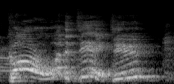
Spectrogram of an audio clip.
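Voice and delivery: high, loud, stretched-out complaint; indignant shout. Real, not acted. Comic calling out his absent friend, indignant shout. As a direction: holler across the room at a friend.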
